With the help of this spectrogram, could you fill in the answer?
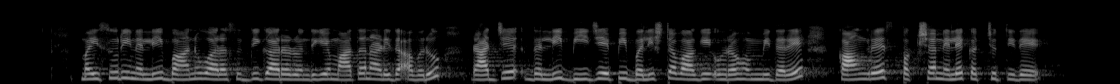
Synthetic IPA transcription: mɐjsuːɾinɐlːibaːnuʋaːɾɐsud̪ʱːiɡaːɾɐɾo̞nd̪iɡe̞maːt̪ɐnaːɽid̪ɐ̰ʔɐʋɐɾuɾaːd͡ʒjɐd̪ɐlːibiːd͡ʒeːpibɐliʂʈɐʋaːɡiɔɾɐɦo̞mbid̪ɐɾe̞kaːŋɡɾeːspɐkʂɐnɛle̞kɐt͡ʃːut̪ːid̪e̞

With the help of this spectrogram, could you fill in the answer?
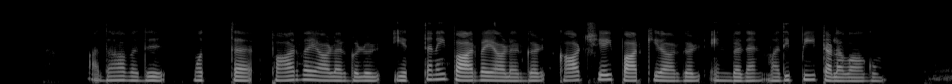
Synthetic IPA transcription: ʔɐ̰ðaːʋɐðɯ | mɔt̪ːɐpaːɾʋɐjaːɭɐɾɣɐɭɯɭʔɛt̪ːɐnɐɪpːaːɾʋɐjaːɭɐɾɣɐɭkaːɾt͡ʃɪjɐɪpːaːɾkɪraːɾɣɐɭʔɛ̰nbɐðɐnmɐðɪpːit̪ɐɭɐʋaːɣɯm

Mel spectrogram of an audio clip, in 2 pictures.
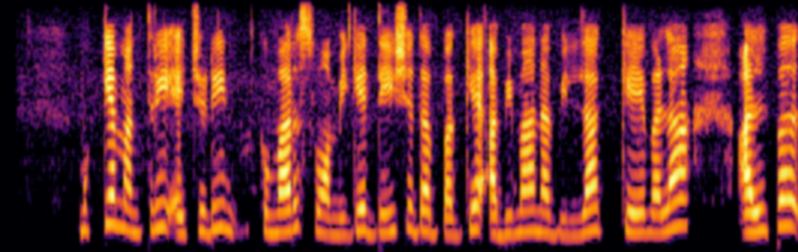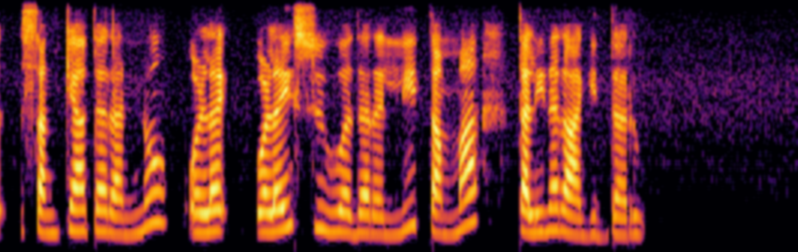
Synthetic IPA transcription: mukʰjɐmɐnt̪ɾiʔet͡ʃːɐɽinkumaːɾɐsʋaːmiɡe̞d̪ɛːʃɐd̪ɐbɐɡːe̞ʔɐbʱimaːnɐʋilːɐkɛːʋɐlɐɐlpɐsɐŋkʰjaːt̪ɐɾɐnːu | ɔɭɐjisuʋɐd̪ɐɾɐlːit̪ɐmːɐt̪ɐlinɐɾaːɡid̪ːɐɾu

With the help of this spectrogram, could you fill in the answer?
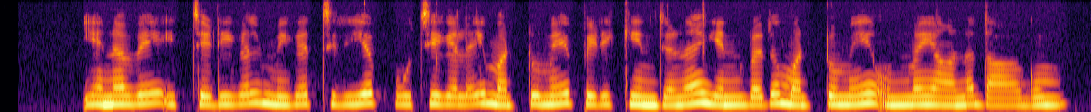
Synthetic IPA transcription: ɛnɐʋeːɪt͡ʃːɛɽɪɣɐɭmɪɣɐt͡ʃːɪɾɪjɐpuːt͡ʃːɪɣɐɭɐɪmɐʈrɯmeːpɪɽɪkːɪndrɐnɐɛnbɐðɯmɐʈrɯmeːʔʊ̰nmɐjaːnɐðaːɣɯm

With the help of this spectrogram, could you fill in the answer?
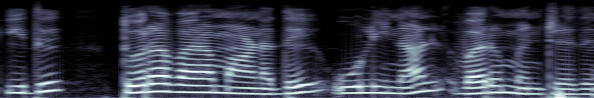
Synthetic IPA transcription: ɪðɯt̪ʊɾɐʋɐɾɐmaːnɐðɯuːɭɪnaːlʋɐɾɯmɛndrɐðɯ

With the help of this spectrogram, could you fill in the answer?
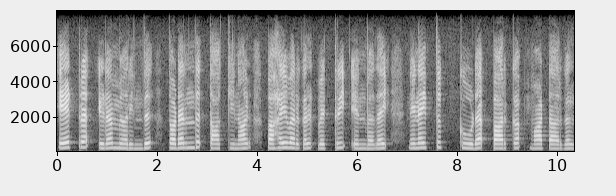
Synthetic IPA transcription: eːʈrɐɪɽɐmɐɾɪnd̪ɯt̪ɔɽɐɾnd̪ɯt̪aːkːɪnaːlpɐɣɐɪʋɐɾɣɐɭʋɛʈriʔɛnbɐðɐɪnɪnɐɪt̪ːɯ | kːuːɽɐpaːɾkɐmaːʈːaːɾɣɐɭ

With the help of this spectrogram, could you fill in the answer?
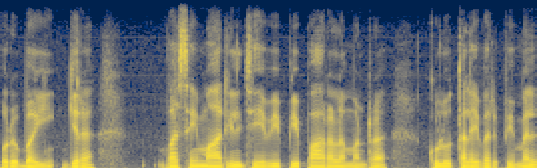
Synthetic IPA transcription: ɔɾɯbɐjŋɡɪɾɐ | ʋɐsɐɪmaːɾɪld͡ʒeːʋipːipaːɾaːɭɐmɐndrɐkʊɭʊt̪ɐlɐɪʋɐɾʋɪmɐl

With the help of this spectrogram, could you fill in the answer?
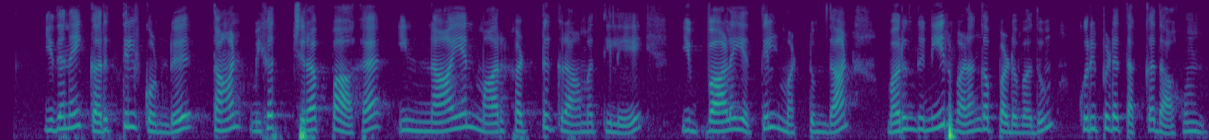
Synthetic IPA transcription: ɪðɐnɐɪkːɐɾɯt̪ːɪlkɔɳɖɯt̪aːnmɪɣɐt͡ʃːɪrɐpːaːɣɐɪnːaːjɐnmaːɾɣɐʈːɯɡɪɾaːmɐt̪ːɪleː | ɪʋːaːɭɐjɐt̪ːɪlmɐʈːɯmd̪aːnmɐɾɯnd̪ɯniːɾʋɐɻɐŋɡɐpːɐɽɯʋɐðɯm | kʊrɪpːɪɽɐt̪ːɐkːɐðaːɣɯm

